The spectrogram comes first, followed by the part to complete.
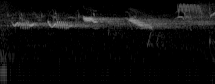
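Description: Faint birdsong: a series of short chirps and quick pitch glides, a few each second, over low background hiss.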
